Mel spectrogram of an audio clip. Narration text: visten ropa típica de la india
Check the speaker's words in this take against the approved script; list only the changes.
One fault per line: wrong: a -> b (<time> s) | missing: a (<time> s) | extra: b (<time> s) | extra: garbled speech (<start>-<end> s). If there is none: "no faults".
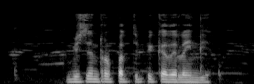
no faults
